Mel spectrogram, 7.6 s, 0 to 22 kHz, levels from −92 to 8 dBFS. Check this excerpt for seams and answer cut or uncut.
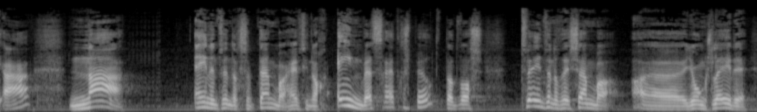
uncut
